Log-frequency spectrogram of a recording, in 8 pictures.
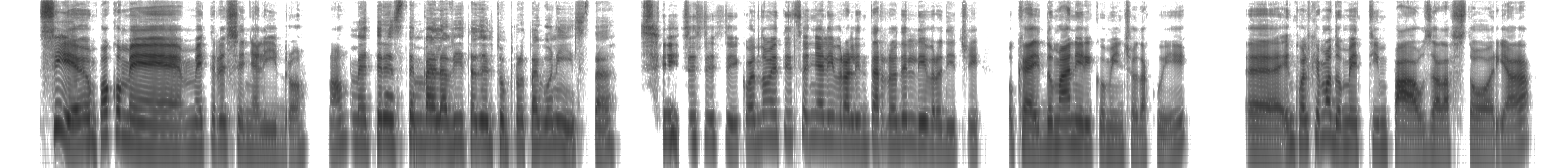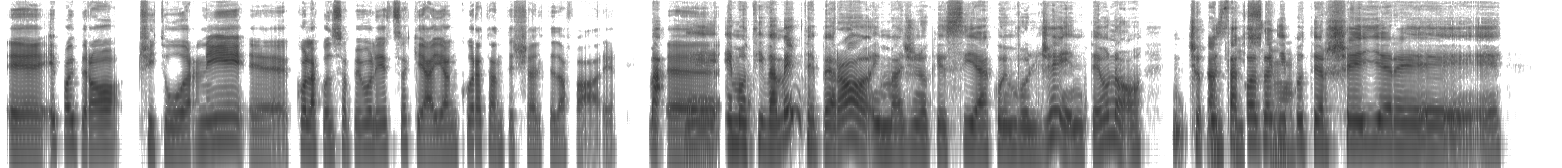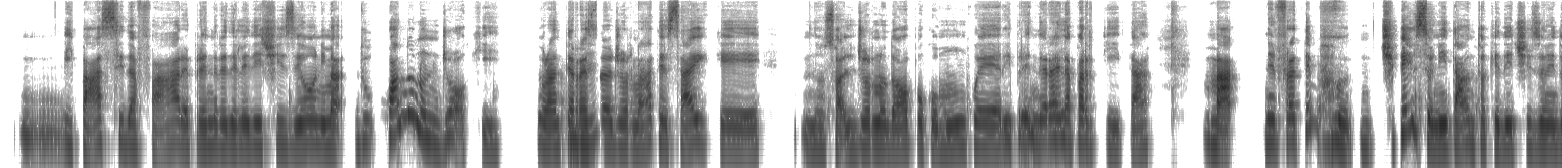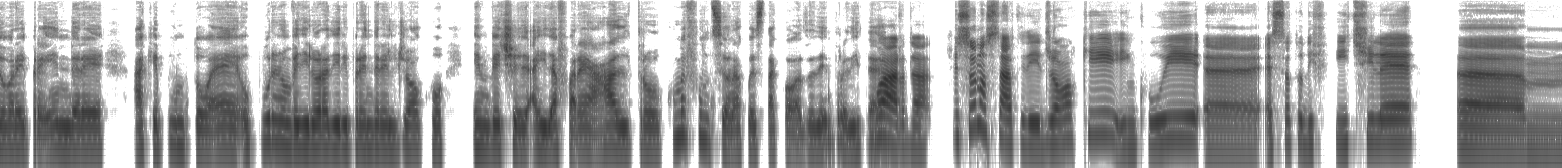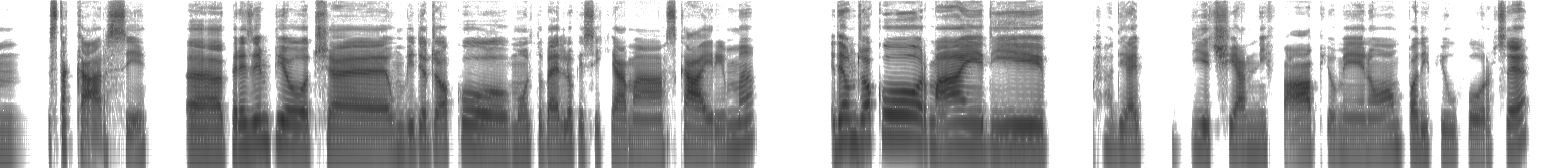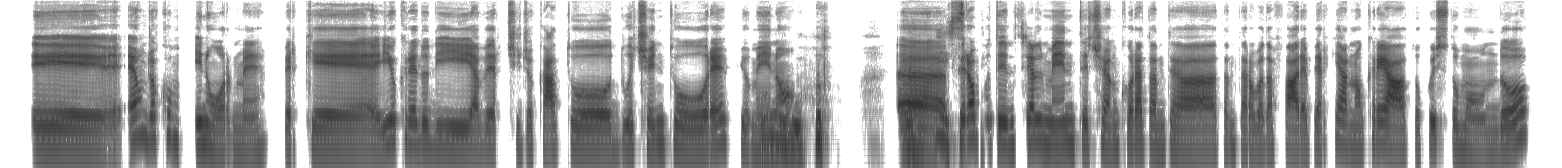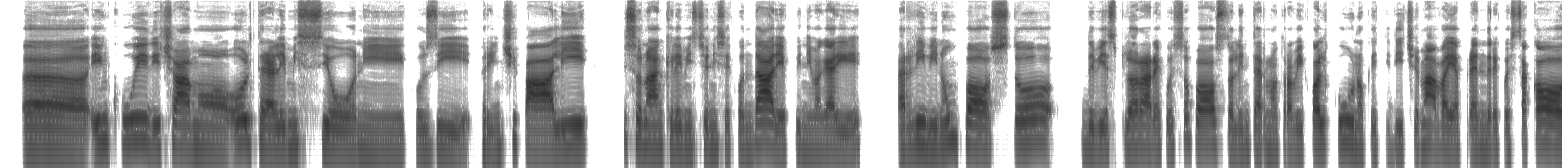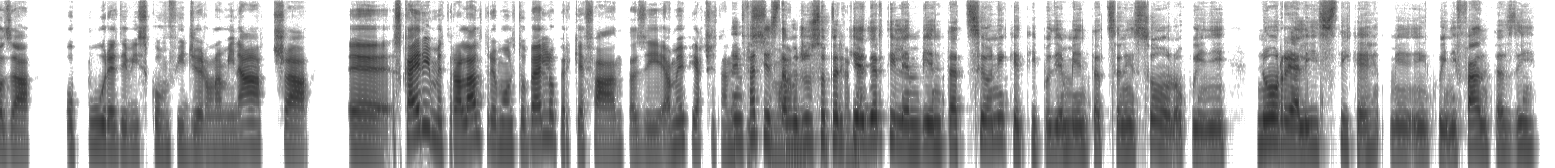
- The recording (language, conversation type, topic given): Italian, podcast, Raccontami di un hobby che ti fa perdere la nozione del tempo?
- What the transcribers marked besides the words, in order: in English: "stand-by"; "cioè" said as "ceh"; "della" said as "ela"; laughing while speaking: "frattempo"; sigh; "tanta-" said as "tantea"; chuckle; "giusto" said as "giusso"; "quindi" said as "quini"; "quindi" said as "quini"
